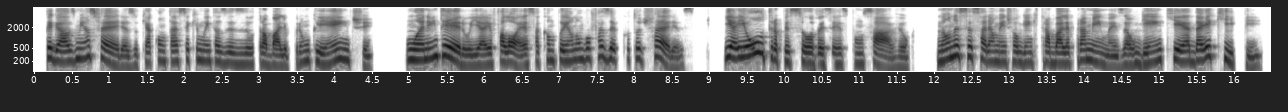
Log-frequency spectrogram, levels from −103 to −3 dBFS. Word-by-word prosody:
pegar 215 -7 +4
as 205 +2 -1
minhas 260 +4 -2
férias, 160 - 0
o 155 - -9
que 185 - -10
acontece 200 +2 -5
é - - -7
que 230 - -9
muitas 205 -3 -4
vezes 175 -2 -5
eu 170 0 -2
trabalho 160 -4 0
para 190 +1 -8
um 210 +2 -4
cliente, 195 -4 -2 0.5
um 230 0 +4
ano 225 +1 +4
inteiro, 255 - +5
e 155 +1 -1
aí 160 +1 +1
eu 170 - 0
falo: 190 -2 +4
"Ó, - - +4
essa 160 +5 -3
campanha 210 0 -3
eu - - -4
não 230 +1 -2
vou 245 0 -1
fazer, 245 -3 -1
porque 240 -2 -17
eu - - -12
estou 245 +2 -2
de - - -13
férias". 145 - 0 0.4
E 275 0 +7
aí 260 +2 +5
outra 295 - +5
pessoa 195 -3 -1
vai 170 0 0
ser 175 - -6
responsável, 150 -6 -3 0.3
não 210 +5 +1
necessariamente 235 - 0
alguém 185 -1 -4
que - - -20
trabalha 180 -2 0
pra 220 +5 -3
mim 205 -5 -2
mas 145 -2 -5
alguém 175 +6 -2
que 235 - +1
é 200 -2 +4
da 215 +2 +2
equipe. 195 - -1
200 Hz, 200 wpm, -24 LUFS, 170-230 Hz, 0.5 s, E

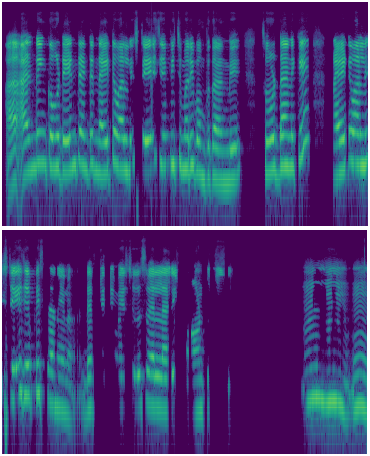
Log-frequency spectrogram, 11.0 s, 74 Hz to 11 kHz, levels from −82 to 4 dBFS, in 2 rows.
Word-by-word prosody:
అ - - +5 0.2
and 260 +4 +3
ఇంకొకటేంటంటే, 280 0 +1
night 245 +5 +2
వాళ్ళని 260 0 0
stay - - +3 0.2
చేపిచ్చి 290 +1 -2
మరి 270 +1 +2
పంపుతా 220 -2 -3
అండి. 205 +1 -3 0.4
చూడడానికే 275 - +3 0.5
నైట్ 255 +6 +4
వాళ్ళని 290 0 +3
స్టే 250 -1 +2
జేపిస్తా 275 -3 -2
నేను. 190 -4 -6 0.2
డెఫినిట్లీ 240 +5 -8
మీరు 210 0 -2
చూసి 220 +1 -7
వెళ్ళాలి 210 0 +3 0.2
బావుంటుందని. 210 - -9 1.1
హ్మ్. 255 +2 -6
హ్మ్. 240 0 -4 0.2
హ్మ్. 215 0 -6
255 Hz, 130 wpm, -22 LUFS, 220-285 Hz, 1.1 s, అ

